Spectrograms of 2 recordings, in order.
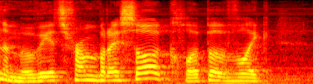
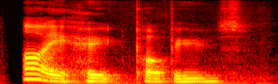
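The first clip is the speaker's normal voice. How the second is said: very low, lazy cartoon cat voice; 7 semitones lower than usual. Doing a bit after a vet's line, answering in a Garfield voice. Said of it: "That's my that's my Garfield voice".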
